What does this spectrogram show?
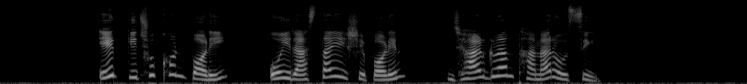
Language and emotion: Bengali, neutral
